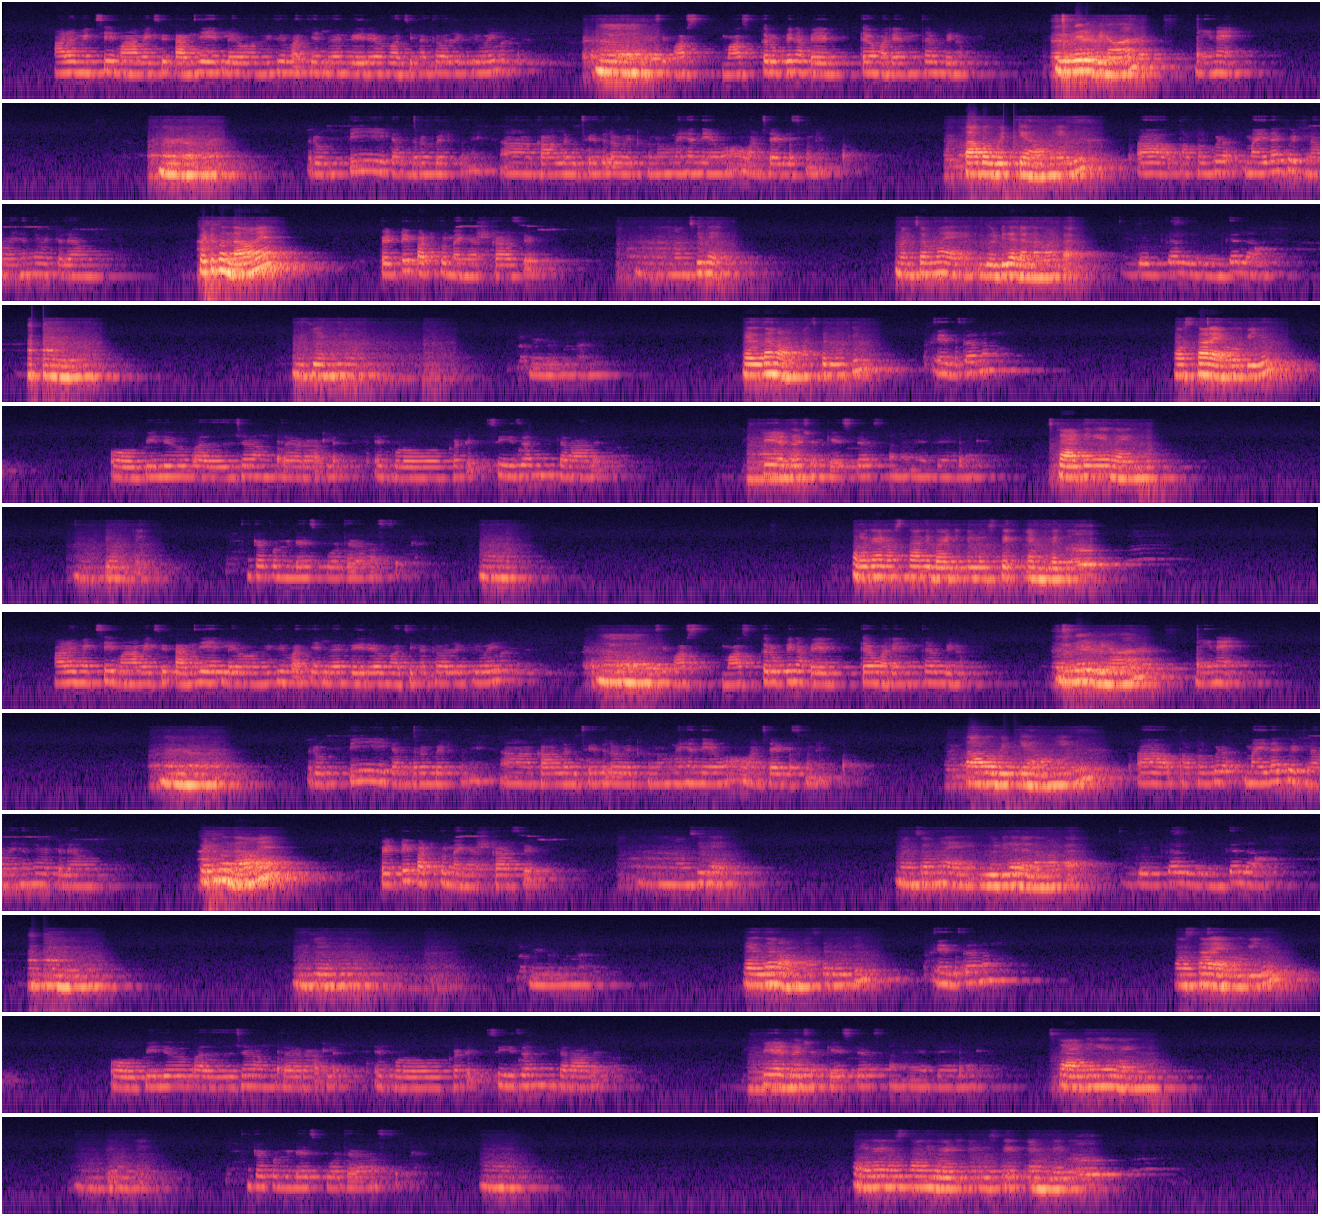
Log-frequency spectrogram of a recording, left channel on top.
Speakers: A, in the centre; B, on the left (about 65°).
A: ఆరోజు మిక్సీ మా మిక్సీ పనిచేయట్లేదు మా మిక్సీ పన్ చేయట్లేదని వేరే మార్చ్ చిన్నక్క వాళ ఇంటికి పోయి. పట్టుకొని
B: మ్మ్
A: వచ్చి మాస్ మాస్తు రుబ్బి నా పెద్దగా మరిం అంత రుబ్బినం.
B: నువ్వే రుబ్బినవా.
A: నేనే
B: ఊ
A: రుబ్బీ ఇగ అందరం పెట్టుకుని, ఆ కాళ్ళకు చేతిలకు పెట్ కున్నం. మెహందీ ఏమో వన్ సైడ్ ఏసుకున్నం.
B: పాపకు పెట్టినవా మెహందీ.
A: ఆ పాపకి కూడా, మైదాక్ పెట్టినా మెహందీ పెట్టలే ఆమెకు.
B: పెట్టుకుందా ఆమె
A: ట్టి. పట్టుకున్నా ఇంగా కాసేప్.
B: ఉమ్ మంచిదే. మంచమ్మాయే. గుడ్డు గర్ల్ అన్నమాట.
A: గుడ్ గర్ల్, గుడ్ గర్ల్ ఆమె.
B: మ్మ్ ఇంకేంది <unintelligible>
A: హ్మ
B: వెళ్దామా హస్పిటల్కీ.
A: ఎందుకనా
B: వస్తానాయా ఓపీలు.
A: ఓపీలూ పల్చగ అంతగరాట్లే. ఇప్పుడో ఒకటి సీజన్. ఇంక రాలే. డీహైడ్రేషన్
B: అవునులే
A: కేసులే వస్తానై ఐతే పాక్.
B: స్టార్టింగే గా <inaudible> ఇంకేంటి.
A: ఇంకా కొన్ని డేస్ పోతే గాని వస్తయ్.
B: అవును తలకాయ్ నొస్తాంది బయటికెళ్ళొస్తె, ఎండలకి.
